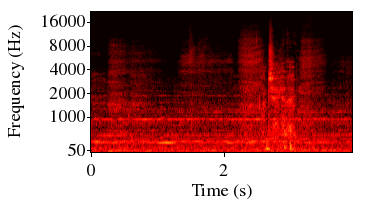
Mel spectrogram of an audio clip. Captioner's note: Richard breathing heavily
